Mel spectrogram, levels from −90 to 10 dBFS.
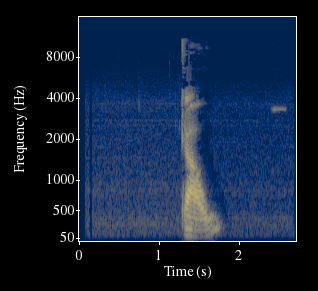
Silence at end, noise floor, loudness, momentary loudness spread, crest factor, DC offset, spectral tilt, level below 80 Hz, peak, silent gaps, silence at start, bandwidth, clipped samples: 0.25 s; -60 dBFS; -19 LUFS; 27 LU; 26 dB; under 0.1%; -4 dB/octave; -66 dBFS; 0 dBFS; none; 1.3 s; 11.5 kHz; under 0.1%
